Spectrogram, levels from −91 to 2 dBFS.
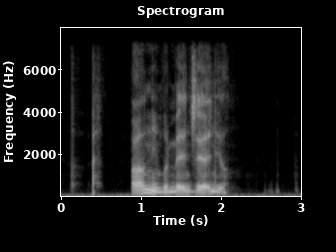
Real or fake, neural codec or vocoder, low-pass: fake; autoencoder, 22.05 kHz, a latent of 192 numbers a frame, VITS, trained on many speakers; 7.2 kHz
